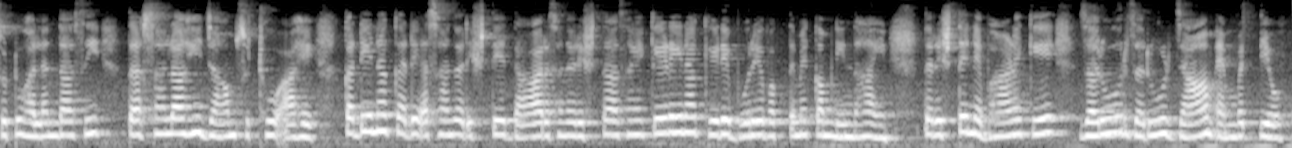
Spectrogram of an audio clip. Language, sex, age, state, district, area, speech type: Sindhi, female, 18-30, Maharashtra, Thane, urban, spontaneous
